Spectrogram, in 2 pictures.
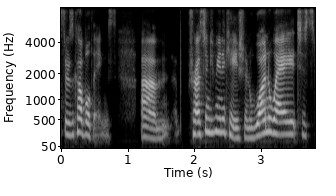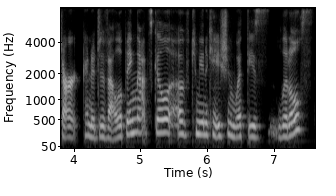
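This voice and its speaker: A woman in her thirties, a coach talking on a podcast in a lively, chatty way and acting out the voices of people she quotes. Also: medium pitch. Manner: animated storyteller, acts out quoted voices. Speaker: sports psychology coach, podcast guest. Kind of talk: casual podcast conversation.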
